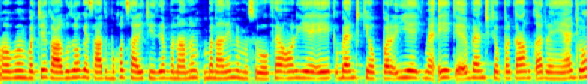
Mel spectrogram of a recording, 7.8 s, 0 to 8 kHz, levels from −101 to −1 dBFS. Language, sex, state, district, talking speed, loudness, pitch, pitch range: Hindi, female, Delhi, New Delhi, 255 wpm, -16 LUFS, 230 Hz, 220-245 Hz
